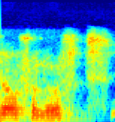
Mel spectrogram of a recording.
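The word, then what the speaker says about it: Ofer Luft: so my name is offer luft and as jess already knows i like to say that you pronounce my name is all for crying out loud and i'm the platform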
